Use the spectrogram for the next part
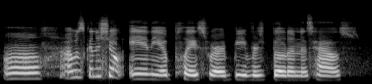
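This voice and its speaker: A woman's voice: fairly high pitch, lively intonation, fairly quick, clear, resonant tone, dry recording, natural voice, poor audio. A young woman playing an earnest child, a loyal playmate, in 1930s radio serial style. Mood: apologetic. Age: teenager or young adult.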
